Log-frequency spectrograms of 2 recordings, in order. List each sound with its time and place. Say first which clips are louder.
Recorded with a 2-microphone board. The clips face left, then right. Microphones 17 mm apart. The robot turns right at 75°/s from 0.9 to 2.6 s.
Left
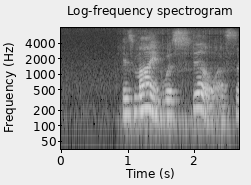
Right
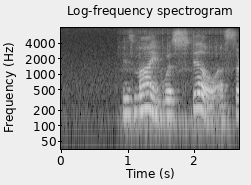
0.9 s a woman speaking: left 2 dB; 145° left, 0.7 m; by 2.7 s 90° right, 0.7 m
